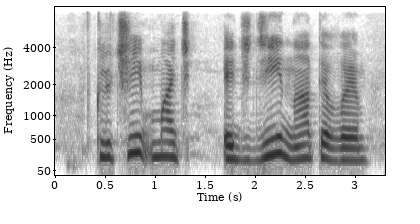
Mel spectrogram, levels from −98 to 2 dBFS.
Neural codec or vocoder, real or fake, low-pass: vocoder, 22.05 kHz, 80 mel bands, WaveNeXt; fake; 7.2 kHz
